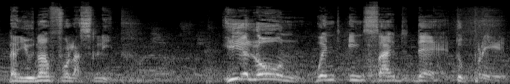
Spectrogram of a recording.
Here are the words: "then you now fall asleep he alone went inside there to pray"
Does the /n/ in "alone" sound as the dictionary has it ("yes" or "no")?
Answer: yes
